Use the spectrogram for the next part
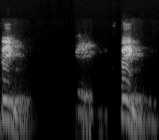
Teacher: bukan T ya, tapi T ada bunyi apa bunyi nafasnya te. Te.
